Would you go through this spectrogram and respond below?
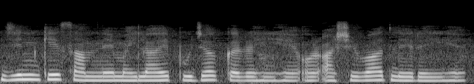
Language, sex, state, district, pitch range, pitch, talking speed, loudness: Hindi, female, Mizoram, Aizawl, 180-195 Hz, 185 Hz, 165 wpm, -14 LUFS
